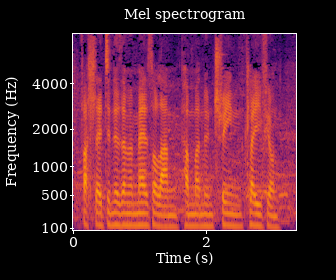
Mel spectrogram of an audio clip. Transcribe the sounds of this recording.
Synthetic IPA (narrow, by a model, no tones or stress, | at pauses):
v̥aɬɛdɪnəðəməmɛðɔlˠampʰammːanɨːntʰriːnkʰlejvjɔn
